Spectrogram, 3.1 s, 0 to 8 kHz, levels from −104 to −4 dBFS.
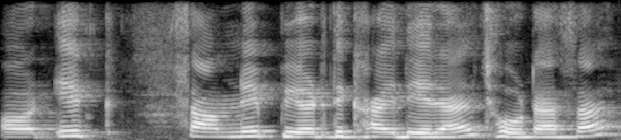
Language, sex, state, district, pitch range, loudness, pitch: Hindi, female, Bihar, Vaishali, 220-250 Hz, -14 LUFS, 225 Hz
